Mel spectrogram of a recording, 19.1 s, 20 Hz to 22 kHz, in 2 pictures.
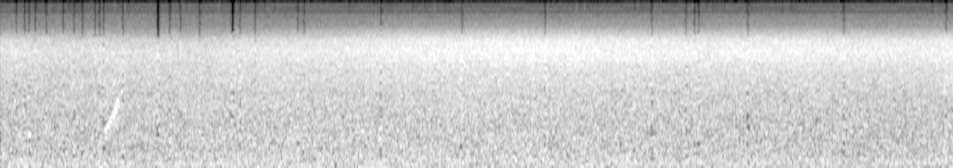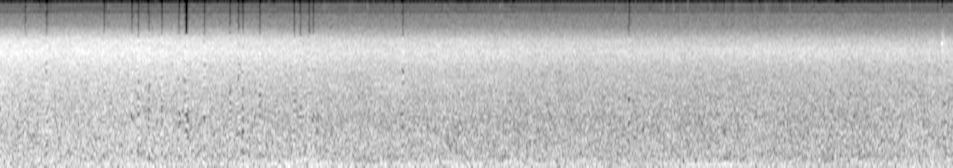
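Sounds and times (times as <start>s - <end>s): outdoor background hiss: 0.0s - 19.0s
faint rising whistle: 0.9s - 1.3s.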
